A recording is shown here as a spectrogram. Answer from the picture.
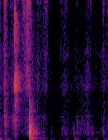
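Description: A deck of paper cards handled and shuffled between the hands: a few soft flicks and taps, the loudest about half a second in.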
